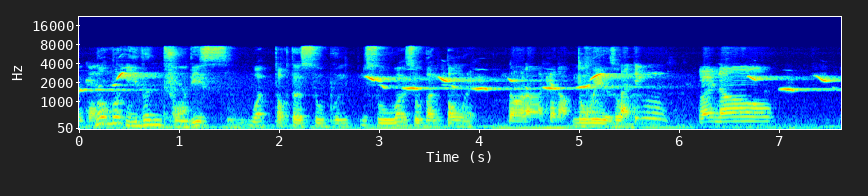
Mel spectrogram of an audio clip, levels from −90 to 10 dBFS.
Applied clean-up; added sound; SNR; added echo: none; Chirp, tweet; -3 dB; none.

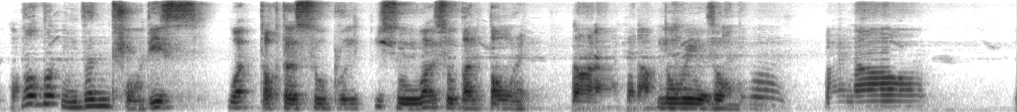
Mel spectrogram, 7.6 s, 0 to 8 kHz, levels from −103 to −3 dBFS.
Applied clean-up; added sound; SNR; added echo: neural mask model DeepFilterNet 3.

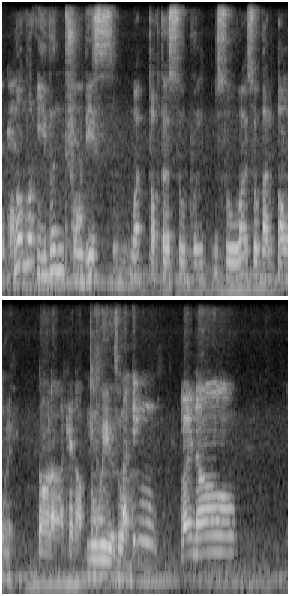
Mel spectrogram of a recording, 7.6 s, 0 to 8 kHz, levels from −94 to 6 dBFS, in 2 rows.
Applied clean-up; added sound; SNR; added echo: none; none; none; none.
